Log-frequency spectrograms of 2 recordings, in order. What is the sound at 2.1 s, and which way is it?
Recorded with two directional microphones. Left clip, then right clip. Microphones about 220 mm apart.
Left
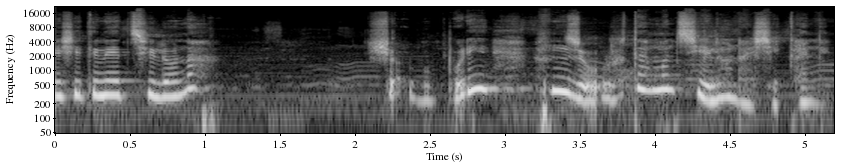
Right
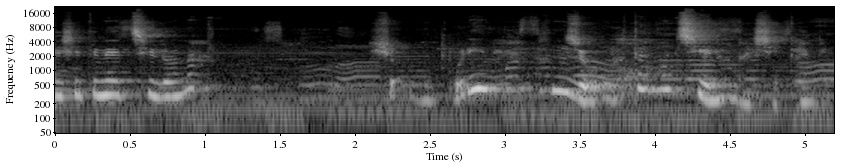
A woman's voice, 45° left (ahead or behind).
